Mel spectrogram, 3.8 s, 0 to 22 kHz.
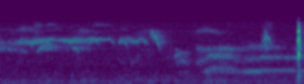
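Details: Common kestrel young at the Théding nest, 19 May 2024, during the fifth hatching: a wavering squeaky call, brief chirps, then a steady low tonal note, ending in a sharp knock.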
